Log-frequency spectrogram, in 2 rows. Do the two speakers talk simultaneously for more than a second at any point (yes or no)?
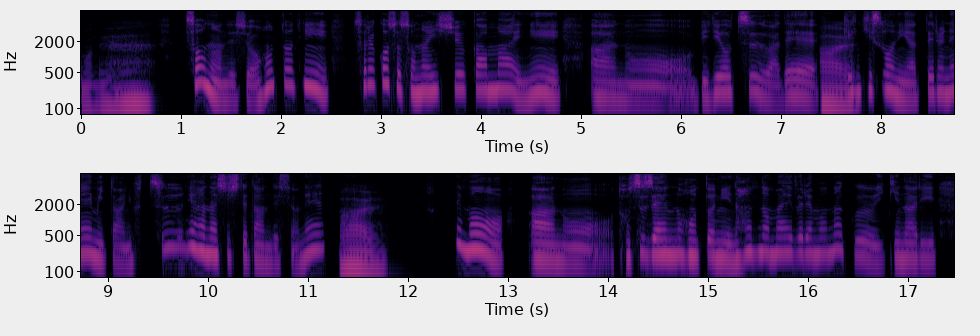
no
